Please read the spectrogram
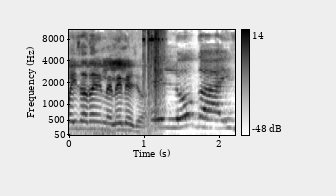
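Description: A man talking and laughing, cut about a second in by a short, bright metallic ching like a coin or cash-register chime.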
